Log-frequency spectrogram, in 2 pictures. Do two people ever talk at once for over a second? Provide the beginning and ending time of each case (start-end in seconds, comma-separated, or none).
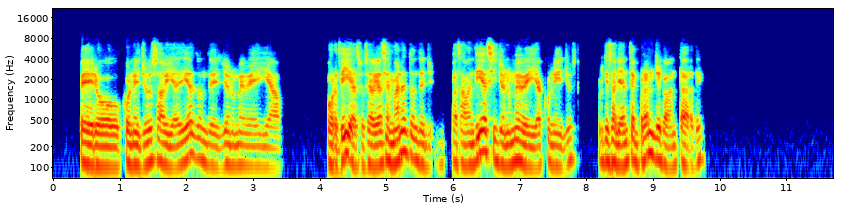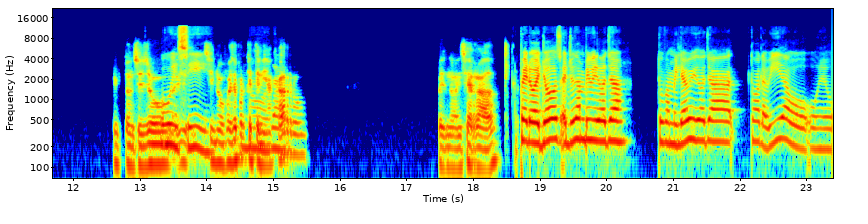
13.6-15.2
